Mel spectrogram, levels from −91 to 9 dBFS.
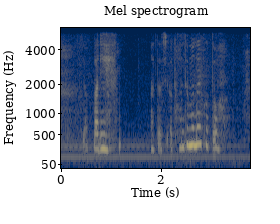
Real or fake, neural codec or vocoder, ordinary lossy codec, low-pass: real; none; none; 5.4 kHz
